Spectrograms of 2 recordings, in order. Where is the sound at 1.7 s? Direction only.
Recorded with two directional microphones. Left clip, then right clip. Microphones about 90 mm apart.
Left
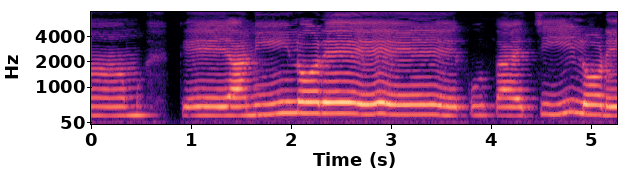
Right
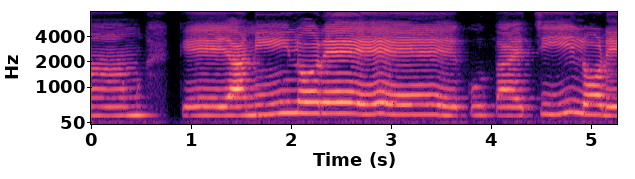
20° right (ahead or behind).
